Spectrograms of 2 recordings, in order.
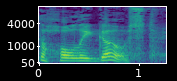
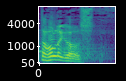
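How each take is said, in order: First: The two words are said separately. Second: The two words are run together as one. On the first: The speaker calls it right. "the baptism of the Holy Ghost is two words" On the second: The speaker calls it wrong. "It's not one"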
